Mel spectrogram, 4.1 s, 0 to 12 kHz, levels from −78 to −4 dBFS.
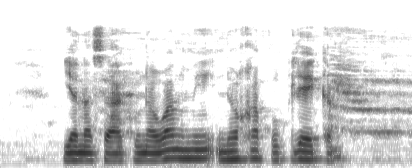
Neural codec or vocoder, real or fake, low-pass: codec, 16 kHz, 8 kbps, FreqCodec, larger model; fake; 7.2 kHz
